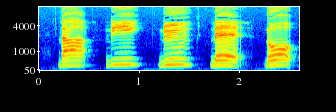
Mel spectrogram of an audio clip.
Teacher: ラリルレロというのはベロの当たる位置が非常に狭いところで、ベロの先端がちょんちょんちょんちょんと当たるだけなんですがね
